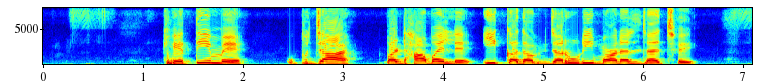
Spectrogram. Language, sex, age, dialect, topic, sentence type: Maithili, female, 18-24, Bajjika, agriculture, statement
